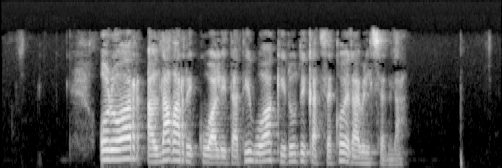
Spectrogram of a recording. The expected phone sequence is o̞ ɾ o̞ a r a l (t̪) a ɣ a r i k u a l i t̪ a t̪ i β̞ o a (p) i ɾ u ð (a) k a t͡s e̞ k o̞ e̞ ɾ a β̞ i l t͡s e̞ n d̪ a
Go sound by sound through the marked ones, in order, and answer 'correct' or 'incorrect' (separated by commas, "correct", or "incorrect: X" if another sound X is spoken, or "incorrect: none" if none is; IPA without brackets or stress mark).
incorrect: d̪, incorrect: k, incorrect: i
